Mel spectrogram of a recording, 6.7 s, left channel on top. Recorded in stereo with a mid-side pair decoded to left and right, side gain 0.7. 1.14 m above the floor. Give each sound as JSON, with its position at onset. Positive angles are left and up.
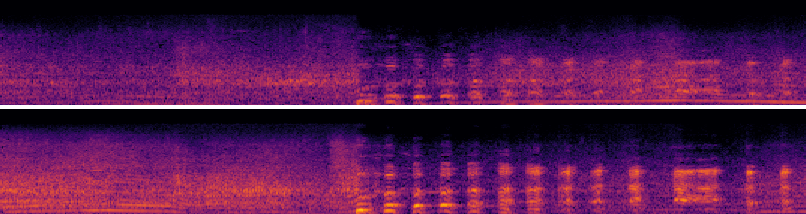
{"t": 3.0, "sound": "laughter", "azimuth_deg": -60, "distance_m": 0.9}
